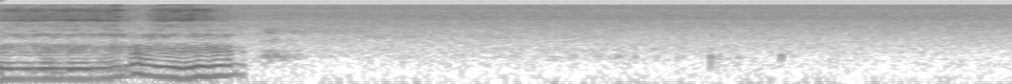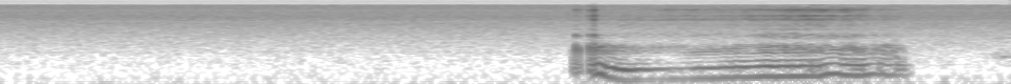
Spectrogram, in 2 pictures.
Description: Our little Shih Tzu snoring while cuddling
